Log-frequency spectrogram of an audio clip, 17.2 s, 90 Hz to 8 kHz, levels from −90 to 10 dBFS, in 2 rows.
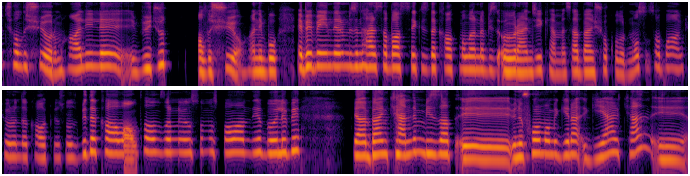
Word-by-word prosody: çalışıyorum 255 -8 -1
hâliyle, 250 +2 +1
eee, 190 0 -9
vücut 235 +6 +1 0.4
alışıyor. 195 +1 -1
Hani, 200 0 -1
bu 200 -1 +4 0.3
ebeveynlerimizin 260 +1 +3
her 250 -1 +2
sabah 245 0 +1
08.00'de 235 -1 -4
kalkmalarına. 220 -1 -3
Biz 205 -1 -12
öğrenciyken 195 -1 +1
mesela, 180 +3 -6
ben 195 0 0
şok 195 +1 -10
olurdum. 175 0 -9
O 220 - -2
sa 230 - -22
sabahın 240 -2 -10
köründe 230 -1 -5
kalkıyorsunuz, 220 -1 -9
bir 270 - -3
de 300 -1 +5
kahvaltı 280 +1 +1
hazırlıyorsunuz, 290 0 -2
falan 285 -1 0
diye, 290 -1 -3
böyle 275 +1 +3
bir, 320 +1 +2 0.7
yani, 245 -2 +5
ben 265 +1 +5
kendim 270 +2 +1
bizzat, 265 -1 +2
eee, 190 -2 +3
üniformamı 265 +4 +3
girer 255 +1 0
giyerken, 275 - -3
eee, 195 -3 -4
240 Hz, 140 wpm, -23 LUFS, 205-270 Hz, 0.7 s, de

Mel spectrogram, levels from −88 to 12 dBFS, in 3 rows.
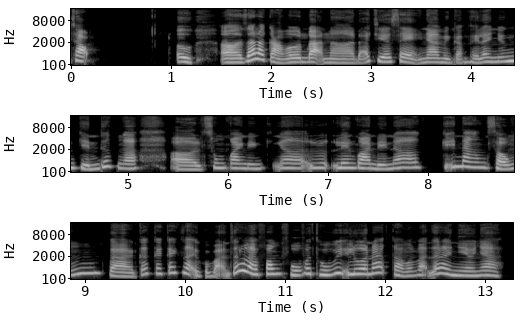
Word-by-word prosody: trọng. - - +7 0.8
Ừ, 245 -1 +3 0.3
ờ, 215 - +5 0.2
rất 320 - +7
là 385 - +7
cảm 220 -6 +2
ơn 230 +2 +1
bạn, 235 -3 +5
ờ, 195 -1 -3
đã 200 - -3
chia 255 -4 +1
sẻ 245 -3 0
nha, 225 +5 -1
mình 210 -2 -5
cảm 215 +3 -8
thấy 210 -4 -4
là 240 +3 -1
những 270 +4 +1
kiến 235 -2 -1
thức, 365 +1 -1
ơ, 255 -1 +2 0.3
ờ, 215 -1 0
xung 290 +7 -4
quanh 280 -1 -1
đến 255 -1 -5
cái, 370 - -13
ơ, 275 -1 -1
ưm, 295 0 -3
liên 295 0 0
quan 275 -2 +3
đến, 235 0 -1
ơ, 310 +3 -1 0.2
kỹ 370 -2 -3
năng 325 -4 0
sống 260 +1 +1 0.3
và 225 -4 +1
các 330 +3 -4
cái 360 - -2
cách 410 +1 -2
dạy 360 -9 +1
của - - -6
bạn - - -2
rất 435 - +2
là 335 - +4
phong 345 0 +4
phú 280 -2 0
và 360 - -1
thú 290 -1 +1
vị 395 0 +2
luôn 340 +1 +3
á. 395 - +3
Cảm 275 -5 -1
ơn 245 +2 -6
bạn 290 - -3
rất - - +1
là 370 - +3
nhiều 265 -4 -1
nha. 265 0 -1
270 Hz, 260 wpm, -24 LUFS, 235-315 Hz, 0.8 s, trọng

